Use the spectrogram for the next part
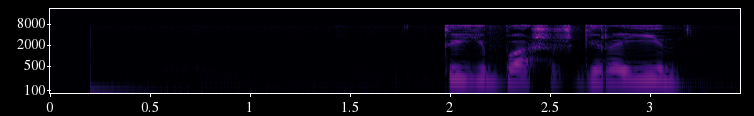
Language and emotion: Russian, angry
